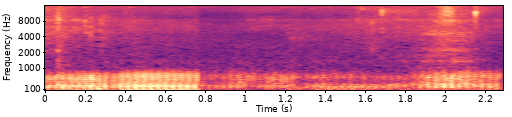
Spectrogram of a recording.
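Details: A pet cat named Black Panther purrs during a Nastaliq calligraphy session, a steady low rhythmic rumble that is loud for the first moment and then softer.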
